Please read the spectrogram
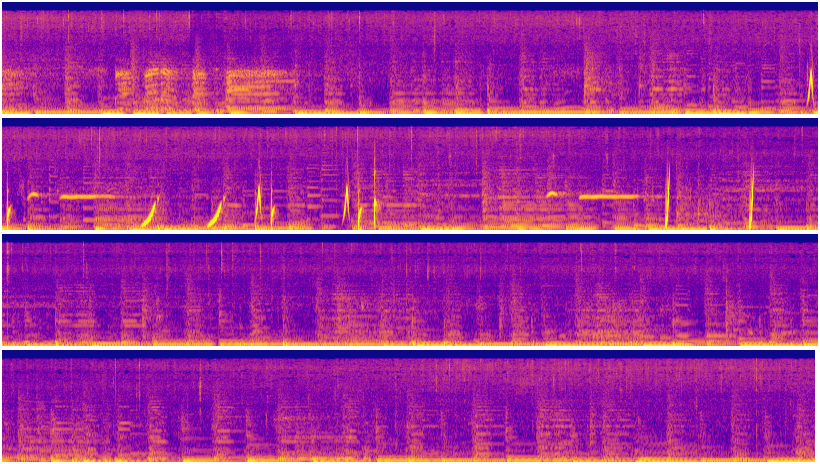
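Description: A thin crepe sizzling as it fries in a small nonstick pan, under background music with a steady beat. Between about eight and sixteen seconds in, a handful of sharp clicks as small candies are dropped onto the crepe in the pan.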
